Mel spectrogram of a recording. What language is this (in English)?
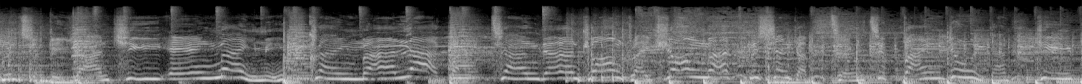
Thai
